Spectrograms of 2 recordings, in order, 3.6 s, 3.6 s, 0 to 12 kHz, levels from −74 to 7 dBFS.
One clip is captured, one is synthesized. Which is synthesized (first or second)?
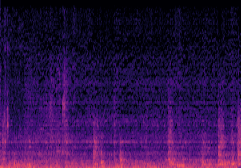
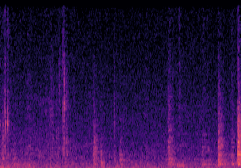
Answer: first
